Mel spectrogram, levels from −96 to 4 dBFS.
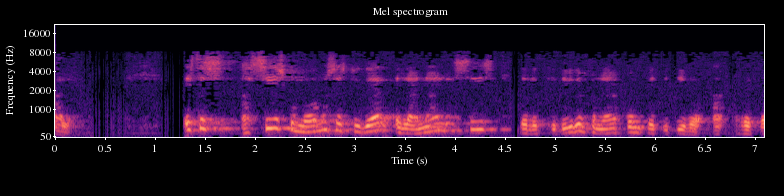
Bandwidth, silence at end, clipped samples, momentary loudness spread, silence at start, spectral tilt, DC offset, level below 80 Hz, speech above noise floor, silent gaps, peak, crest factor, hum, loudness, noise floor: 8.6 kHz; 0 s; under 0.1%; 10 LU; 0 s; -5.5 dB/octave; under 0.1%; -68 dBFS; 37 dB; 1.18-1.23 s; -8 dBFS; 16 dB; none; -25 LUFS; -61 dBFS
